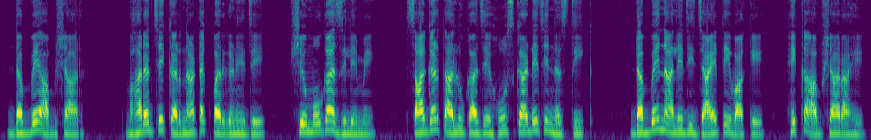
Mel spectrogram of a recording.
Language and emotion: Sindhi, neutral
